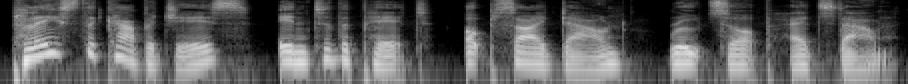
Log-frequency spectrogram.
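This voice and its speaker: A woman reading a scripted instructional article aloud as narrator, in measured, clearly separated phrases. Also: very deep voice, very animated, no room sound, studio quality.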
